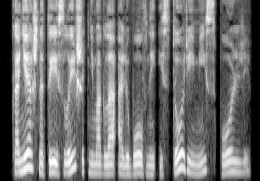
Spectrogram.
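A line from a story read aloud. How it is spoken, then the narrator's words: Slow speech. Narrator (Russian): медленно проговорил он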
